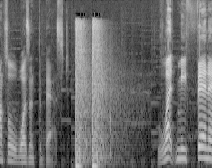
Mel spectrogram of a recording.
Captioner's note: gunshots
